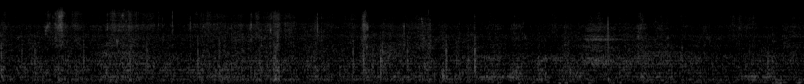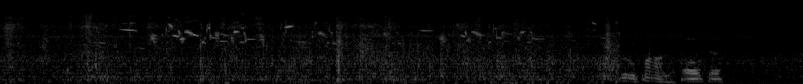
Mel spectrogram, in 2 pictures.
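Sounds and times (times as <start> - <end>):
faint steady hum: 0.0 - 16.0
small bird chirping: 8.9 - 14.2.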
